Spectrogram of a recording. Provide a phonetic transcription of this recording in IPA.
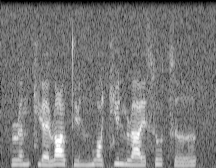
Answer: ɻ ə˧˥ n t͡ɕ ɥ ɛ˨˩ ɻ ɑ˥˩ ʊ̯ t̪ y˨˩ n n̪ w ɔ˥˧ t͡ɕ y˥˩ n ɻ a˧˥ ɪ̯ s u˥ t͡s ɹ̩˨˩˦

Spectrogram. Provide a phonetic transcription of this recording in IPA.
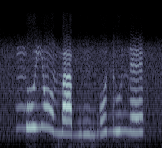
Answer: m o˦ j ɔ̃˦˨ m a˨ b ĩ˨ b o˨˦ d u˦ n ɛ˦

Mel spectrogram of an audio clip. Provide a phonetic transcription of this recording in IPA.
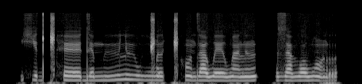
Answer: ç ɛ d ǁʰ ɛː d ɛ m ʉː l ʉː w ŋ͡ǁ əː ǁʰ ɔ̃ d a w ɛː w ã l ə̃ | z a v ɔ w ɔ̃ r

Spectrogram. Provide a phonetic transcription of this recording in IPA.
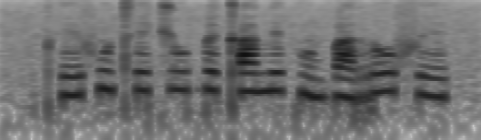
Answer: pʰ e˨˦ f ũ˦ tʰ e˦ t͡ʃ u˦ ɓ ɛ˦ kʼ a˦ n e˦ k ũ˨ ɓ a˨ r oː˦ f e˨

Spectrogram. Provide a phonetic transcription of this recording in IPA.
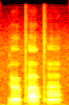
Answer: ɾ œ pʼ a pʼ ã

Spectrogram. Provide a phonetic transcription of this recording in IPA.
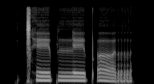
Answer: ǀʰ eː p lː eː pʼ ʌː r

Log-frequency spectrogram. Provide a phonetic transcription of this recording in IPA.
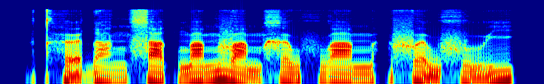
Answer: t̪ʰ ə̰ː˧˨ ɗ a̤˨˩ ŋ s a˨˩ t̚ m a˨˦ m v a˧˩ m x ə˨˦ w h w a˧ m | f ə̰ː˧˨ w x ṵ˧˥ j

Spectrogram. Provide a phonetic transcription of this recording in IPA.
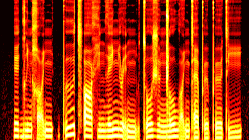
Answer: e ɡ ɯ ɲ χ ɑ̰ ɲ | pʼ ɯ t͡sʼ ɑ x i n ð e ɲ ɹ ḛ n ɲ ṵ tʼ o ʒ ø ŋ͡ǁ o w ɑ̰ ɲ tʼ æ pʼ ø pʼ ø tʼ i

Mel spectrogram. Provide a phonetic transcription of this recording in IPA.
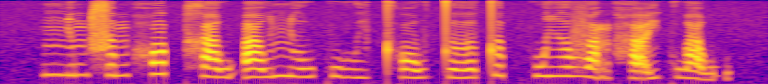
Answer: ɲ ə˧ m s ə˨˦ m h ɔ˦˥ t̚ x a˧ w ʔ a˨˦ w ɲ o˨˦ w k w ṳ˨˩ j t̪ʰ ɔ˨˦ w t̪ əː˨˦ t̪ ə˦˥ p̚ h w i˧ ə̯ v a̰˧˨ ŋ h a̰˧˥ j k w a̰˧˨ w ʔ

